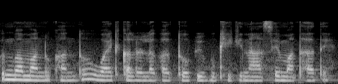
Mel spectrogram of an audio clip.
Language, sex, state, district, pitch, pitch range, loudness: Nagamese, female, Nagaland, Dimapur, 185 Hz, 180-195 Hz, -18 LUFS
